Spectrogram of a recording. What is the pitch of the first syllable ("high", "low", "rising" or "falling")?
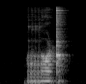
low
